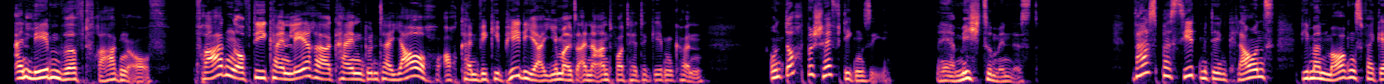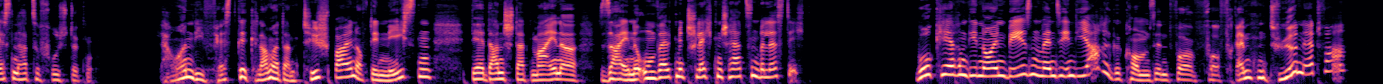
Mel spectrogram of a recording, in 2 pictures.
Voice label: Schauspiel Dynamisch

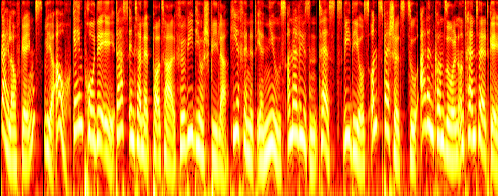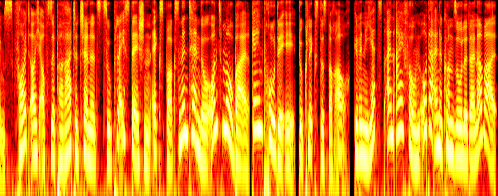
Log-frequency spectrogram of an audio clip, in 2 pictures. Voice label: Dynamisch

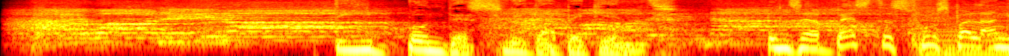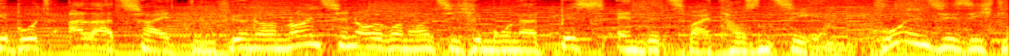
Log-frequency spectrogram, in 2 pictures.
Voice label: Werbung Freundlich, voices; Sky

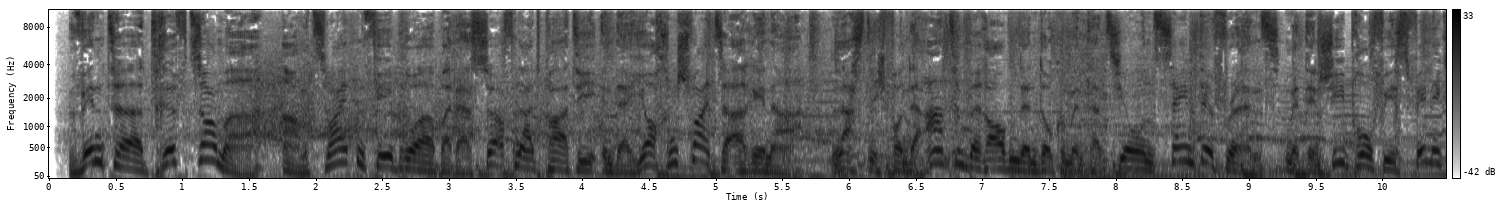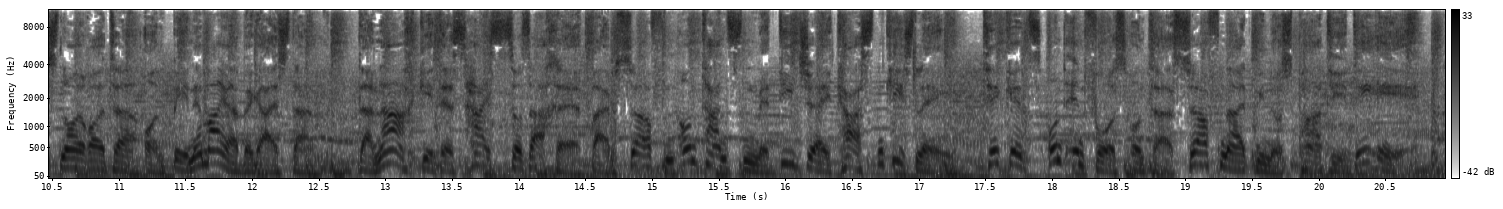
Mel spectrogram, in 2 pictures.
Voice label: Dynamisch; Jochen Schweizer Arena

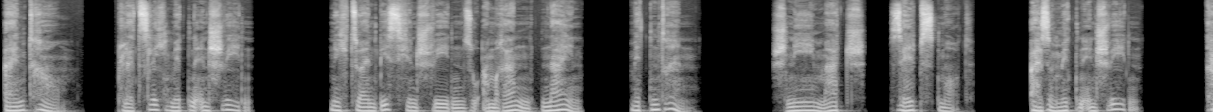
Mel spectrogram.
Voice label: Schauspiel Neutral

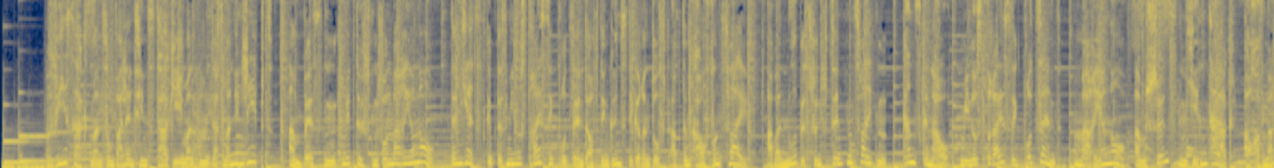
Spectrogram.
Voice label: Fremdtake Freundlich

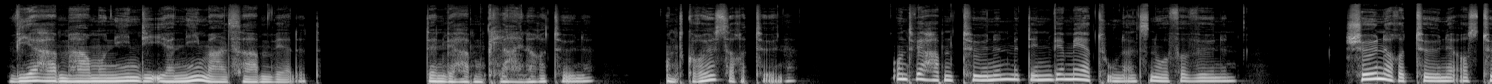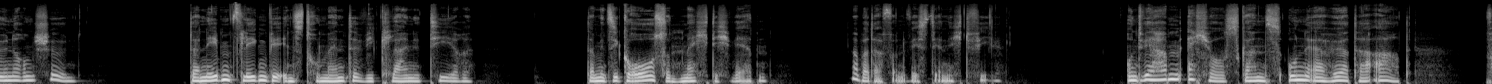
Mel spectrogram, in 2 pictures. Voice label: Schauspiel Sinnlich

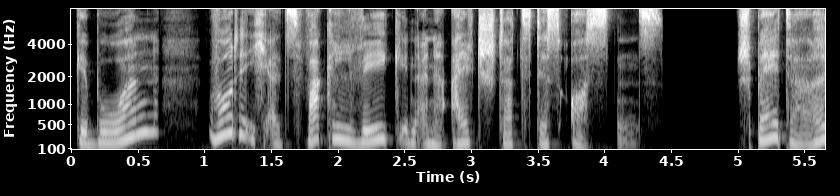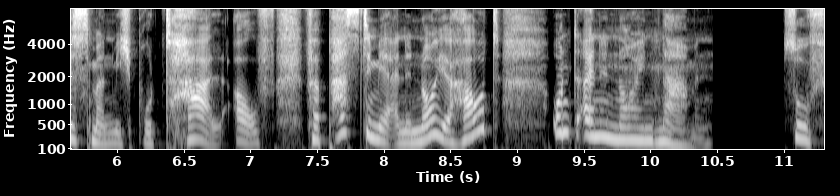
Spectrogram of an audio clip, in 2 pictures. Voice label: Schauspiel Freundlich

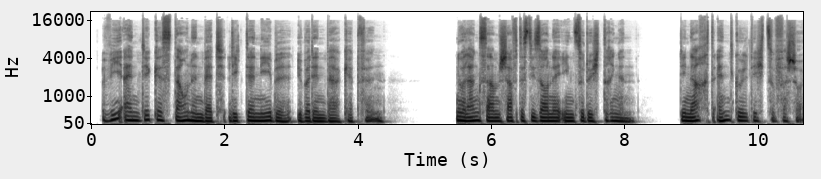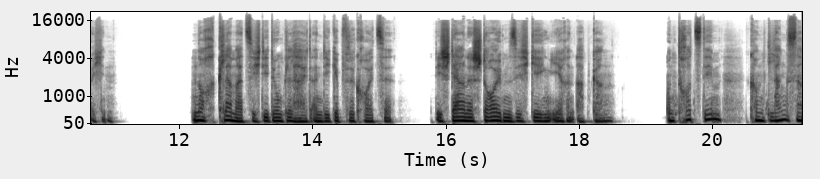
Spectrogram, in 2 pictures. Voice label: Schauspiel Variabel

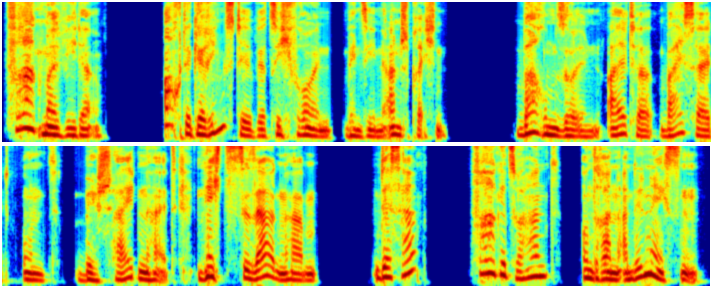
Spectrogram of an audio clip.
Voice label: Werbung Cool

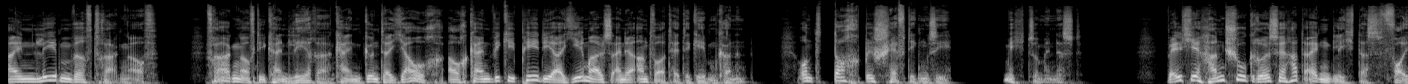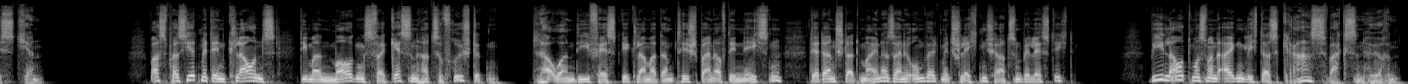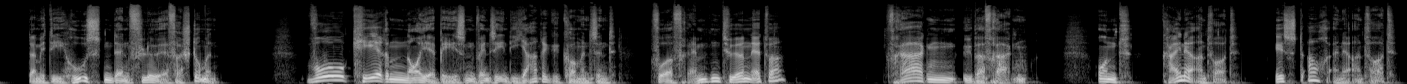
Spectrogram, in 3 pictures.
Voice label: Schauspiel, Neutral

